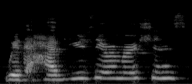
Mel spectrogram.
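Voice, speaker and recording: A woman's voice: high voice, moderate pace, a bit bright, rough recording. A woman hosting a casual chat as a sex coach, laughing often and swearing casually.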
